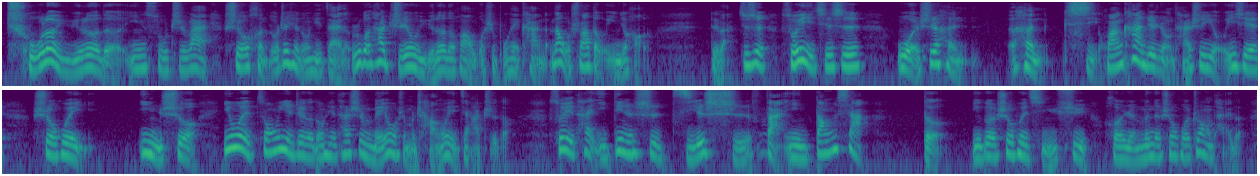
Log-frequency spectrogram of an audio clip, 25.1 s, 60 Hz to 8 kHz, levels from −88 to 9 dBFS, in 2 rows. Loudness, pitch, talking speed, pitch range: -35 LUFS, 195 Hz, 275 characters per minute, 170-230 Hz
